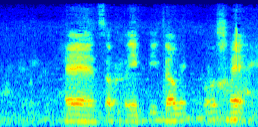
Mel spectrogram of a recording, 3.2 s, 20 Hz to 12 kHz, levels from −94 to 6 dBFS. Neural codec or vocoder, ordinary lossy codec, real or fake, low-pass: codec, 24 kHz, 0.9 kbps, WavTokenizer, medium speech release version 1; AAC, 48 kbps; fake; 10.8 kHz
